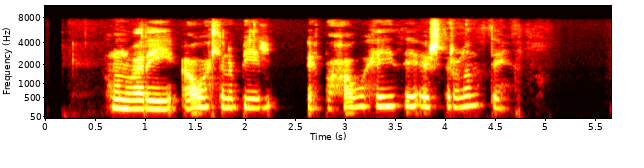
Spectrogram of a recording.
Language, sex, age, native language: Icelandic, female, 30-39, Icelandic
